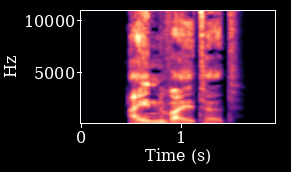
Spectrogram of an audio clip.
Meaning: inflection of einweihen: 1. second-person plural dependent preterite 2. second-person plural dependent subjunctive II
- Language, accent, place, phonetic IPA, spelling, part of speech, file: German, Germany, Berlin, [ˈaɪ̯nˌvaɪ̯tət], einweihtet, verb, De-einweihtet.ogg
